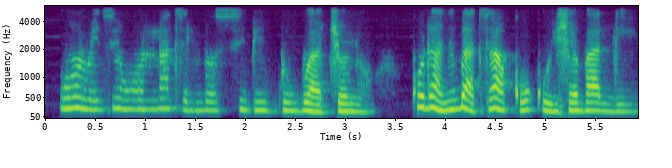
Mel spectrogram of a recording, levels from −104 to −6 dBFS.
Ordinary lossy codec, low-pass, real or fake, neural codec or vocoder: none; 5.4 kHz; fake; vocoder, 22.05 kHz, 80 mel bands, HiFi-GAN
